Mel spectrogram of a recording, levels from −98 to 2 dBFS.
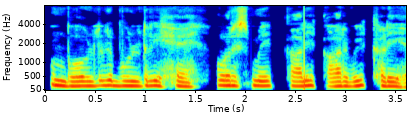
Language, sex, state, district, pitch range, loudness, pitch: Hindi, female, Uttar Pradesh, Budaun, 155-175 Hz, -17 LUFS, 165 Hz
